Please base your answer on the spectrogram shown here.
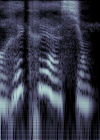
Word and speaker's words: récréation: Dans certains mots, la lettre T fait le son S. Comme dans récréation.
